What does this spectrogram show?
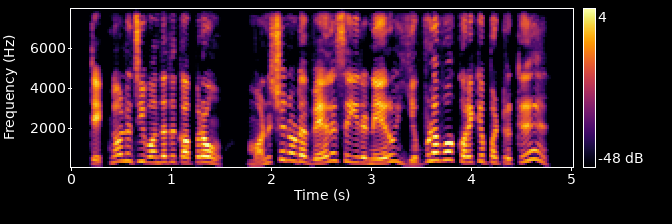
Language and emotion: Tamil, happy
